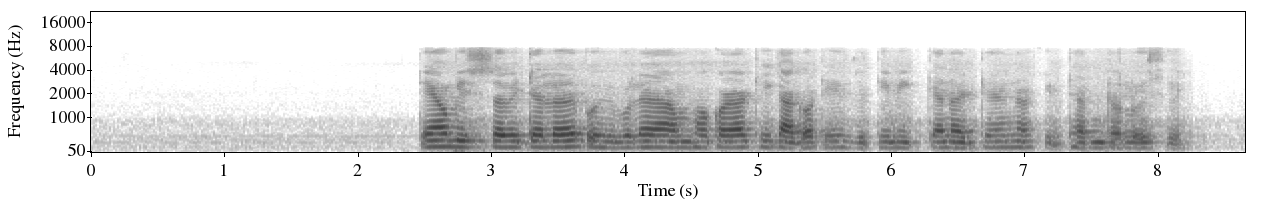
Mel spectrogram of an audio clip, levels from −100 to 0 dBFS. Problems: constant background noise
